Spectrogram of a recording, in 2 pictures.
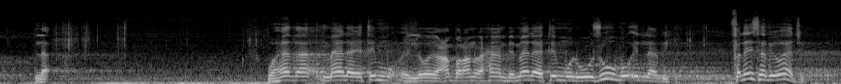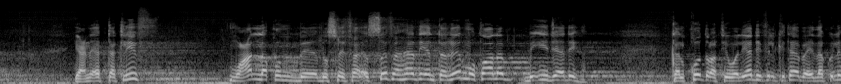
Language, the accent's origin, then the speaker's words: Arabic; Egypt; وأنا مصري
